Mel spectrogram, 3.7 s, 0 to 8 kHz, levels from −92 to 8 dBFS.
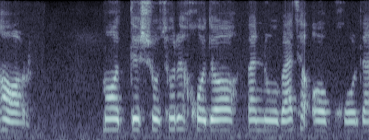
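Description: From 0.46 s to 1.04 s, roughly 0.58 s, the room background drops out and is replaced by comfort noise: a steady, featureless hiss about 3 dB quieter than the real background, which sits about 33 dB below the loud parts of the speech. The likely cause is discontinuous transmission. The sender's voice detector judged the pause silent and stopped sending, and the receiver synthesised smoothed noise until speech resumed. Throughout the clip, the G.722 call path leaves no content above 8 kHz.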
